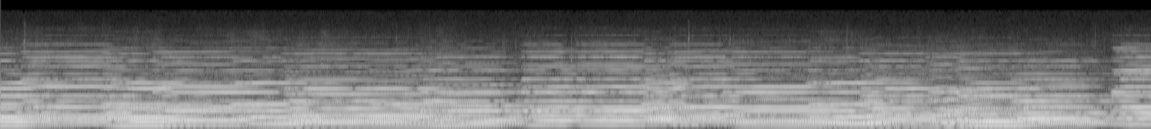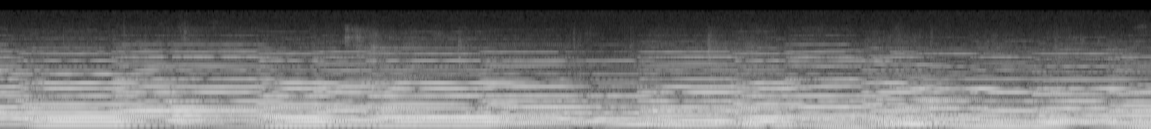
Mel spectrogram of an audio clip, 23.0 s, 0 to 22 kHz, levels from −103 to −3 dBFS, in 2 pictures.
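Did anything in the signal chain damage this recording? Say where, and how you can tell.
No, nothing in the chain seems to have touched this one; I can't hear any stage leaving a mark on the sound anywhere along the way.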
